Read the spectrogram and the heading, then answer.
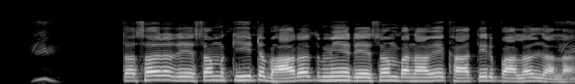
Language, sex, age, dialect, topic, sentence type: Bhojpuri, male, 18-24, Western, agriculture, statement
